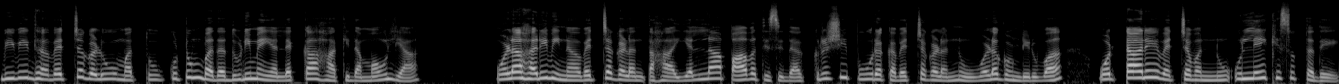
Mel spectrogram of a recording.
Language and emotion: Kannada, neutral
